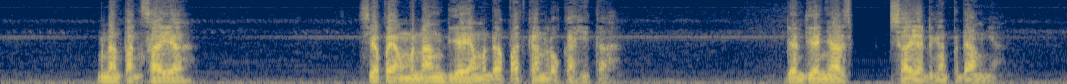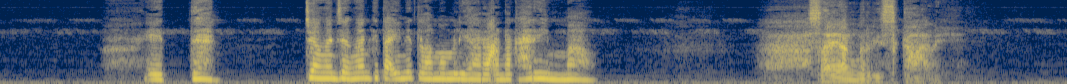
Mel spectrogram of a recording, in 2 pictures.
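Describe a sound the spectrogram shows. A middle-aged man speaks gravely, close by.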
